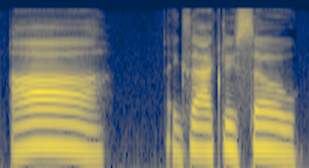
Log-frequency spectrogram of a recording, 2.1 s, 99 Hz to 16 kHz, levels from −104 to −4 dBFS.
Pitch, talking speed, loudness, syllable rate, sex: 180 Hz, 85 wpm, -16 LUFS, 3.3 syllables/s, female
